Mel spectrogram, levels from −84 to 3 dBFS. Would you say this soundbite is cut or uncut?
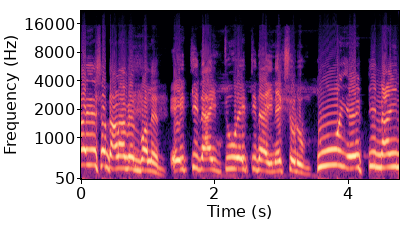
uncut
